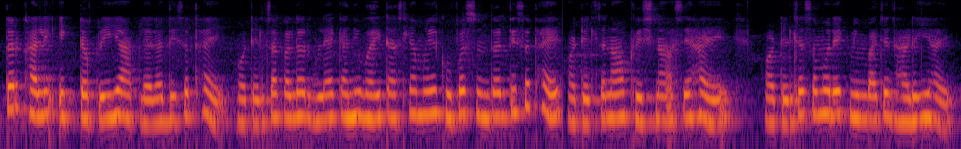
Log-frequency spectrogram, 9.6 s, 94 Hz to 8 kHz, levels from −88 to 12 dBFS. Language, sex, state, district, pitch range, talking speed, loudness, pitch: Marathi, female, Maharashtra, Dhule, 225-255 Hz, 200 wpm, -24 LUFS, 240 Hz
